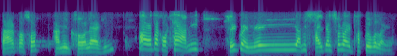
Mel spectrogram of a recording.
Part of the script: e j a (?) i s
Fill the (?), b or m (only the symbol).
m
